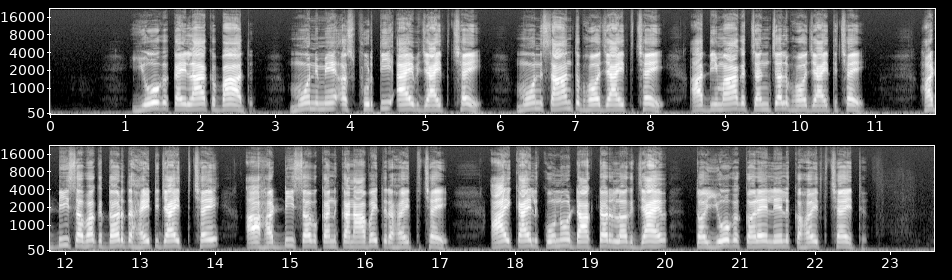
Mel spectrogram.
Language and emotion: Maithili, neutral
